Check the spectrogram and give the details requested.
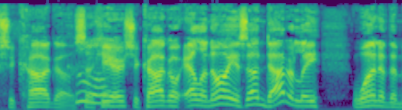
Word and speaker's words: Illinois: So that's the state where it is, Illinois. The S is not pronounced there because it's a French word.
